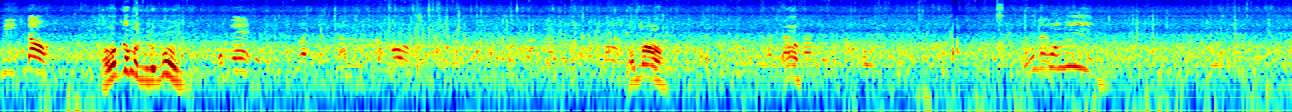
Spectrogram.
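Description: Water rushes and churns steadily over rocks nearby.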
